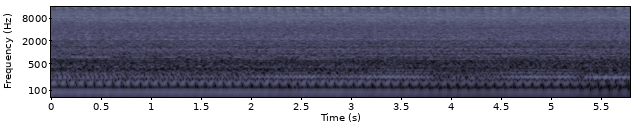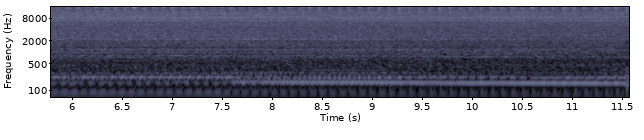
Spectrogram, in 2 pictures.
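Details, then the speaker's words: 2017 Ram 1500 Rebel V8 at idle after fitting a new BD Diesel exhaust manifold on one side: fast, even ticking from a leak where the manifold meets the downpipe, fixed by tightening those bolts. Exhaust manifold leak tick. "I was really upset for a second with that exhaust leak, but all I had to do is tighten up that uh those couple of bolts around the exhaust manifold where it exits into the downpipe. I just tightened those up and that leak is gone."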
